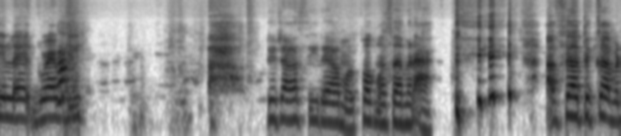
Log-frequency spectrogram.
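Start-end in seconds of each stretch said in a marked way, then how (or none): 4.6-5.4 sudden high squeal of laughter; startled laugh. Real, not acted. Almost poked eye.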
